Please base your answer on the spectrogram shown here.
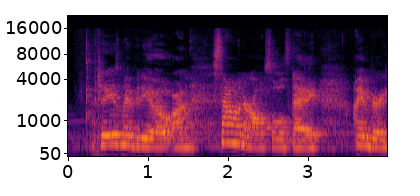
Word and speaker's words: Samhain: So Samhain, pronounced, spelled S-A-M-H-A-I-N, yes, is pronounced Samhain, not Samhain. If you're like me, you pronounced Samhain for a long ass time, but it is pronounced Samhain.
